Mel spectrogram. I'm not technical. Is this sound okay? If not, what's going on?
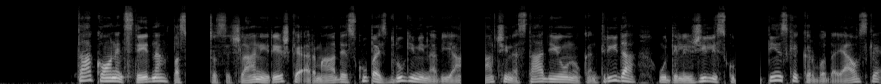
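No. The speech cuts out abruptly three times, at 1.86 to 2.11 s, 4.61 to 4.86 s (just before "na stadionu") and 7.36 to 7.61 s. This is a gap between chunks: the audio plays in 2.5-second pieces, with a quarter-second of silence inserted at each join.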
